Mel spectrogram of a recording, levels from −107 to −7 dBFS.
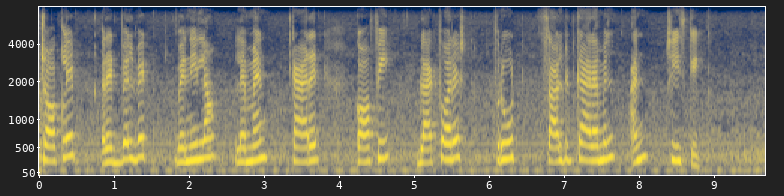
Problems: none marked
